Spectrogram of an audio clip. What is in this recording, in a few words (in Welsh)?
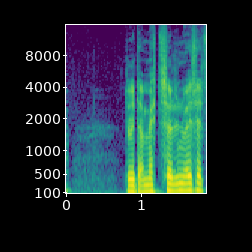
"metr", Welsh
